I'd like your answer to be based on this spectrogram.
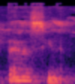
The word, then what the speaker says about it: Terracina: Cesário, diácono, chegava vindo da África, a Terras, Terracina, eu falei errado lá em cima, gente, Terracina.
